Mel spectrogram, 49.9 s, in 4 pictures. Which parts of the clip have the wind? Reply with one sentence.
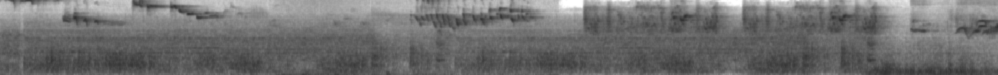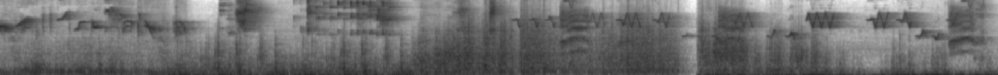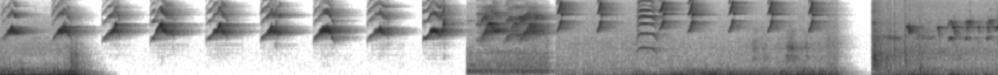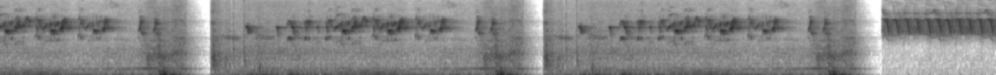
You can hear the wind from 0.0 to 25.9 s.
